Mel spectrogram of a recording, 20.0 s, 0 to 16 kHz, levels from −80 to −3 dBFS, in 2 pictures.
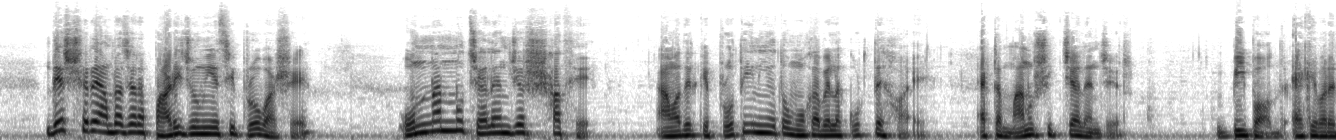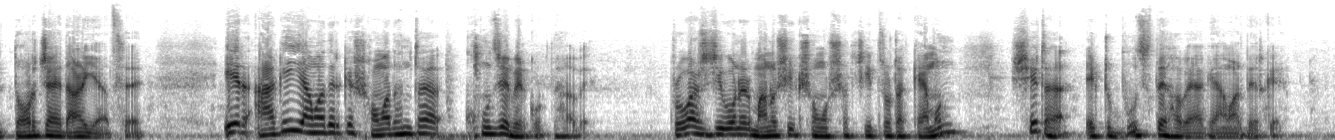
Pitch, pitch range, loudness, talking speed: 120 Hz, 115-155 Hz, -13 LUFS, 130 wpm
